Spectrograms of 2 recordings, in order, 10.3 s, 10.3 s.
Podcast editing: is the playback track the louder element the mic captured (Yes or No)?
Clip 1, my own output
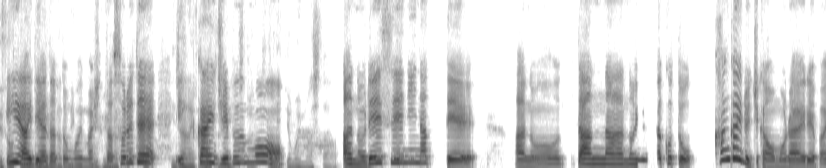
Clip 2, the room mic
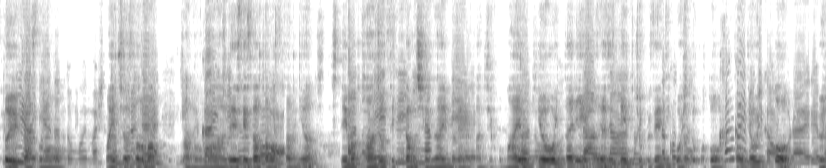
No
